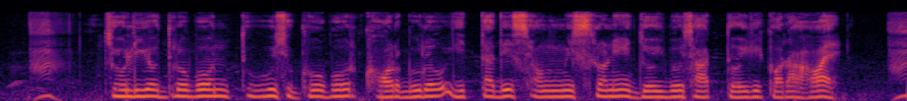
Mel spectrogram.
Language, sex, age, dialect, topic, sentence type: Bengali, male, 60-100, Standard Colloquial, agriculture, statement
